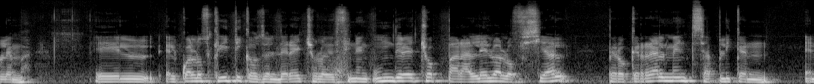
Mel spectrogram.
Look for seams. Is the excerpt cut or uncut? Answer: cut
